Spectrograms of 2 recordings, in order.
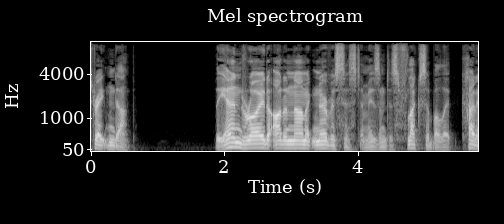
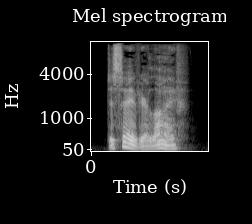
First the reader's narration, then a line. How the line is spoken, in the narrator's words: Rachel murmured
